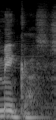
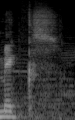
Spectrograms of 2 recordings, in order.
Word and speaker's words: mechs: Pero no son mechas, son mechs. – Son mechs, ahí va. Porque los extraterrestres en realidad se dividen en... – Los que pronuncian la A y los que no.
